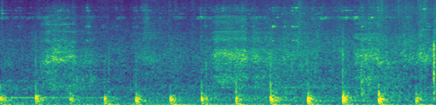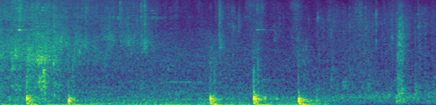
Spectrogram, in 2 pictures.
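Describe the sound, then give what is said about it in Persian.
Footsteps climbing stairs in a drama scene: many evenly paced, dull thudding steps in a steady rhythm, with the steps thinning out toward the end. “ماگرا از پله ها بالا میره.”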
